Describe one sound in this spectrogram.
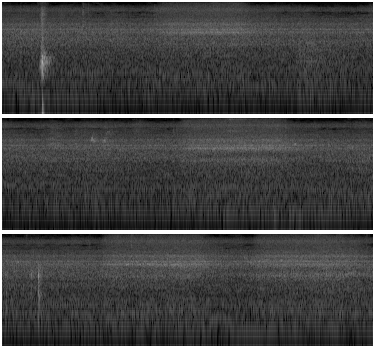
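A conveyor belt rumbles steadily over its rollers.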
